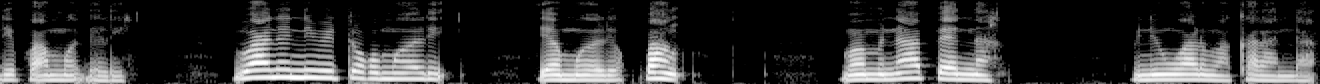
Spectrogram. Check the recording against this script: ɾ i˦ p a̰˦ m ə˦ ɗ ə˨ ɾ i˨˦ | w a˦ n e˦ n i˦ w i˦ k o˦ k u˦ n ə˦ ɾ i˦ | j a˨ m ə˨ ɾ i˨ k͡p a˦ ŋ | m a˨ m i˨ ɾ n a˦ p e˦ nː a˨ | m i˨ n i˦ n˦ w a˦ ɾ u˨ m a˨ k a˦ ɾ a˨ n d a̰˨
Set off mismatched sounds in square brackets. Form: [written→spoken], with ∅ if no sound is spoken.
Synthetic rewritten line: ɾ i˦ p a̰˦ m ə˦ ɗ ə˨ ɾ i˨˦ | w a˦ n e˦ n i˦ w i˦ [k→t] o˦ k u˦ [n→m] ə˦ ɾ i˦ | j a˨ m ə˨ ɾ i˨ k͡p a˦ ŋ | m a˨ m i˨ [ɾ→∅] n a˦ p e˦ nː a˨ | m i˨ n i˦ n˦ w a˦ ɾ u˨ m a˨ k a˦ ɾ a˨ n d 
